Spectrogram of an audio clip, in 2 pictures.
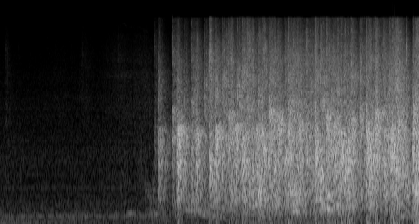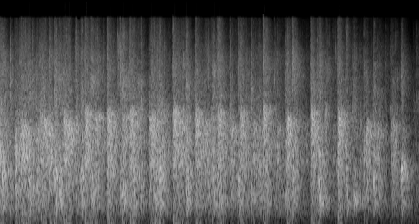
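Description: Audience applauding, starting suddenly about two seconds in, holding steady, and dying away near the end.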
